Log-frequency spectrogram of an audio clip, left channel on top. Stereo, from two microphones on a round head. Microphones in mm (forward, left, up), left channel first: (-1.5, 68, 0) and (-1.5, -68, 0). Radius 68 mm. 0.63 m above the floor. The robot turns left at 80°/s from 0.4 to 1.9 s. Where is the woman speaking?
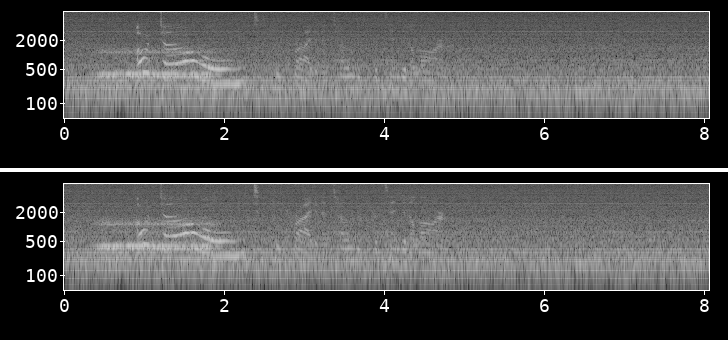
30° left, 1.9 m; by 4.8 s 50° right, 1.9 m.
